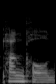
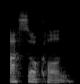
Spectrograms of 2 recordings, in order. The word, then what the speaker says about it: パソコン: Pankon, that's computer. パソコン Pasokon.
